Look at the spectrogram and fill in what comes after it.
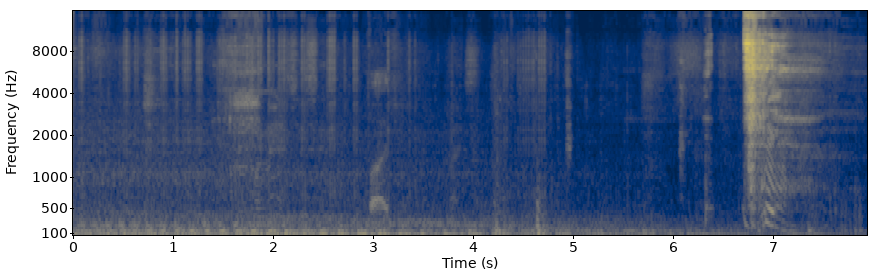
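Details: Man sneezing in his sleep while drunk, in a moving car: a single sharp sneeze near the end over steady engine rumble and voices.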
